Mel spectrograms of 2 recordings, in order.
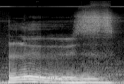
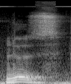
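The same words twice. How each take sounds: First: The final Z is fully voiced and buzzing. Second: The final Z is weakened toward a hissing S. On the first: The speaker calls it right. "how we use the Z in the English pronunciation" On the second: The speaker calls it wrong. "it almost becomes an S quality"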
